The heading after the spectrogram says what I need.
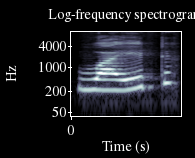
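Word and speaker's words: white: सी the rabbit was डब्ल्यू एच आई टी ई वाइट देखिए जब भी किसी स्पेलिंग के लास्ट में बच्चों इ आता है तो उसका प्रोनाउंसिएशन हम नहीं करते हैं। आपने यहां पे भी देखा होगा लिटिल में भी हमारा लास्ट में इ आया था तो हमने लिटिल ए नहीं पढ़ा था इसको लिटिल पढ़ा था टी एच ई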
